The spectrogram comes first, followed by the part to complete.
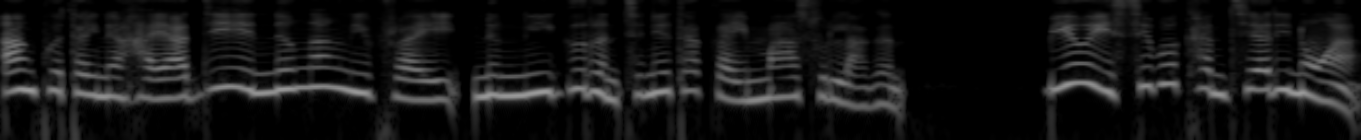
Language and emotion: Bodo, disgusted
